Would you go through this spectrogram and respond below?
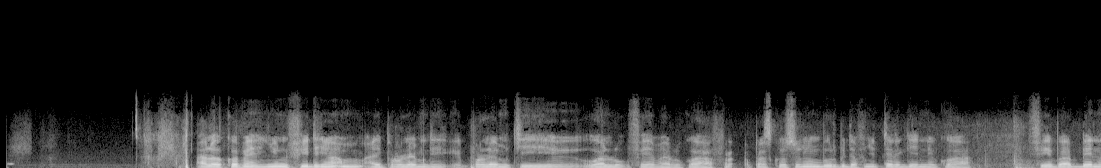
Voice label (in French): wolof mess prévention covid; coronavirus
